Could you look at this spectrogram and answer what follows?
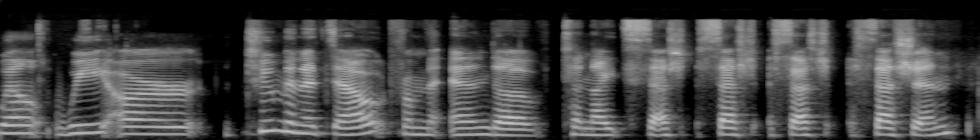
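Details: Adult in a stuttering support session with an audible syllable repetition; stuttering.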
